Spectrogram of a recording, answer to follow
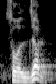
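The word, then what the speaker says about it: soldier: আই ই আর যার সোলজার সো এখানে আমরা ভুলেও ডি এর জন্য ডো উচ্চারণ করবো না তাহলে আমাদের ওয়ার্ডটা ভুল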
